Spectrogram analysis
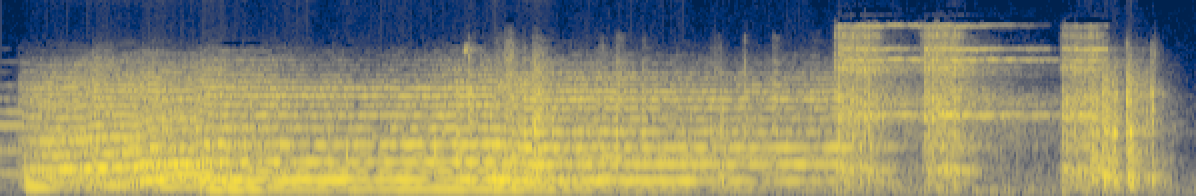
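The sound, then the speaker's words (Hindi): Several seconds of sustained, droning tonal music, then near the end a telephone rings twice as an outgoing call is placed, two short bright bursts; loud, with no voices. “उस दिन तुमने एक फोन किया था, आज मैं एक फोन करूंगा।”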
